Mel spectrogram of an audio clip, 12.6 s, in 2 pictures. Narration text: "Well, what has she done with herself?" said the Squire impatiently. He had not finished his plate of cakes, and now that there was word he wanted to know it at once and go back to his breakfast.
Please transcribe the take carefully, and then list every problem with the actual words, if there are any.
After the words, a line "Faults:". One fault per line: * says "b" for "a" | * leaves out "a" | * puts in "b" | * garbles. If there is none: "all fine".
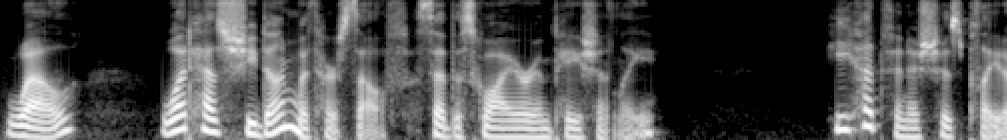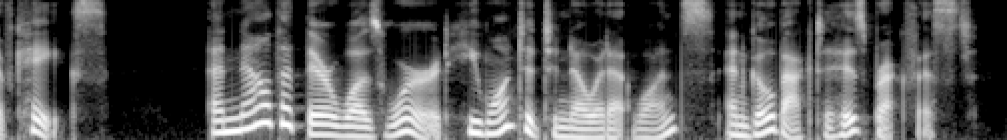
"Well, what has she done with herself?" said the Squire impatiently. He had finished his plate of cakes, and now that there was word he wanted to know it at once and go back to his breakfast.
Faults:
* leaves out "not"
